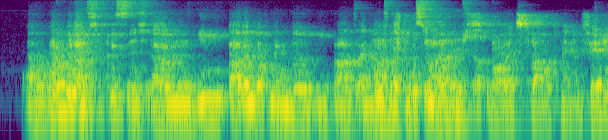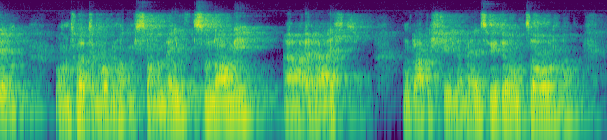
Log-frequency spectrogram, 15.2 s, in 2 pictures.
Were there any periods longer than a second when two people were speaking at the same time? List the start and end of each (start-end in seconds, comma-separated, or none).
4.6-6.1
